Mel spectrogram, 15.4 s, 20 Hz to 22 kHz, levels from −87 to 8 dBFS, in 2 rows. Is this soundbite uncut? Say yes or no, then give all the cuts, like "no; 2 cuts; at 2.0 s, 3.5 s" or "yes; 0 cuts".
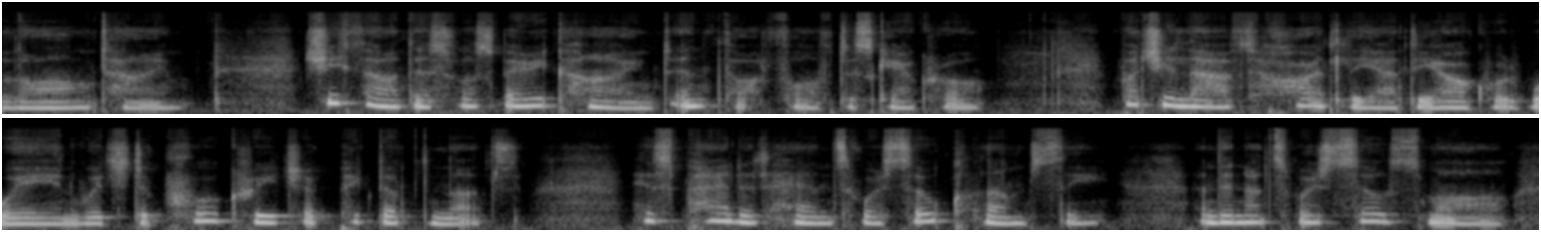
yes; 0 cuts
